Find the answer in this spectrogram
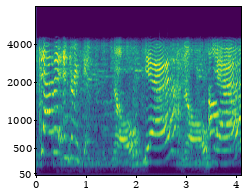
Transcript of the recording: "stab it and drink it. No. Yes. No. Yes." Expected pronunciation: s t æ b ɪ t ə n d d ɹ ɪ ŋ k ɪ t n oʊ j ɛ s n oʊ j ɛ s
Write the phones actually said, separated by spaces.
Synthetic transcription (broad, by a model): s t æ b ɪ t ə n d d ɹ ɪ ŋ k ɪ t n oʊ j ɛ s n oʊ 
